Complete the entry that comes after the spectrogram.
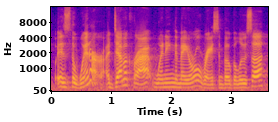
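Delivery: ordinary talk, nothing marked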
